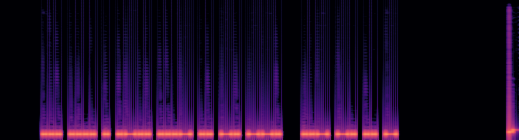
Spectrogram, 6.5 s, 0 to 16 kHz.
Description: Morse code, heard as a keyed tone, about 27 wpm, 700 Hz. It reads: SHELVING UNIT
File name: Easy Words - Speed-Racing with Hints - 22wpm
